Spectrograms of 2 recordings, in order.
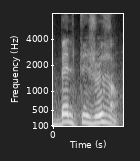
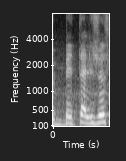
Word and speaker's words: Bételgeuse: lancer bételgeuse alors oui on m'a dit dans les commentaires que je prononce belle taiseuse a pour moi ça sonne juste beaucoup mieux que bételgeuse qui paraît vraiment bizarre donc je vais faire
